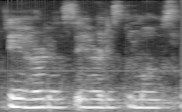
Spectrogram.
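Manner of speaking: normal talking voice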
